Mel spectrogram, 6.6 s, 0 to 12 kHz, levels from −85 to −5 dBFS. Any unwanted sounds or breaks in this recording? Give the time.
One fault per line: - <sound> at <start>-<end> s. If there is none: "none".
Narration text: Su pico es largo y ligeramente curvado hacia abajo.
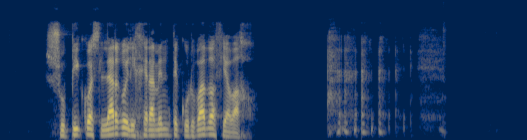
- laugh at 4.1-5.6 s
